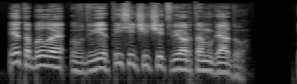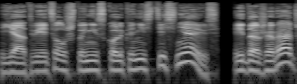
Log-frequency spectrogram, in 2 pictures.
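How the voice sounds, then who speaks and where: Man with non-native pronunciation, lively delivery. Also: mid-range voice, dry recording, clean studio sound. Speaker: business trainer and author. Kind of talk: reading his own self-help book aloud.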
